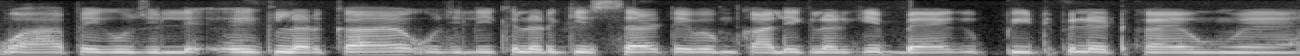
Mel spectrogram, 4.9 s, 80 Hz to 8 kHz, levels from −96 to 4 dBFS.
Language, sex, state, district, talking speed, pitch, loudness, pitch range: Hindi, male, Delhi, New Delhi, 245 wpm, 150 Hz, -16 LUFS, 145-155 Hz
